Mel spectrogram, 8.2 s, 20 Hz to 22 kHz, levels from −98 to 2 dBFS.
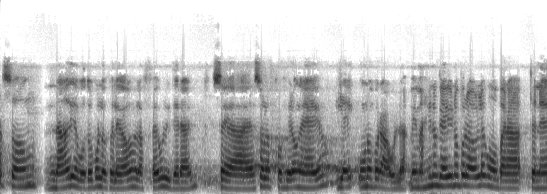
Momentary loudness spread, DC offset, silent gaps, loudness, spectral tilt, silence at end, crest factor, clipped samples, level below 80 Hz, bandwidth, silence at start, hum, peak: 3 LU; under 0.1%; none; -15 LUFS; -6.5 dB/octave; 0 s; 12 dB; under 0.1%; -62 dBFS; 6.4 kHz; 0 s; none; -2 dBFS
